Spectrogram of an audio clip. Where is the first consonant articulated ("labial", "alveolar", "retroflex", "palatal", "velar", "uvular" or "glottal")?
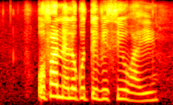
labial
